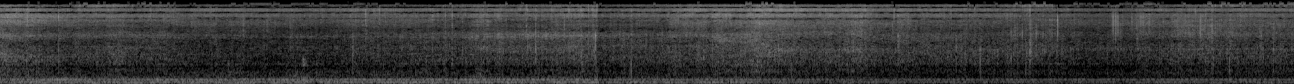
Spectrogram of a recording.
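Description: A sous vide steak sears in a cast iron pan at the office, a loud, continuous close sizzle and hiss of frying that holds steady throughout with faint scraping underneath.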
